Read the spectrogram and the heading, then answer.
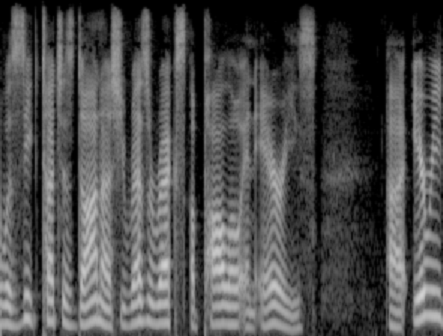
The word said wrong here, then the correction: Eirene: takes off. I don't know if that's the right way to pronounce it. It's Irene, Eirene takes off.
